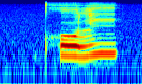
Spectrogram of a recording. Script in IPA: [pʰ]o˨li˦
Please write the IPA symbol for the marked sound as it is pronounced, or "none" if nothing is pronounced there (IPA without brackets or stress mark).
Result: pʰ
